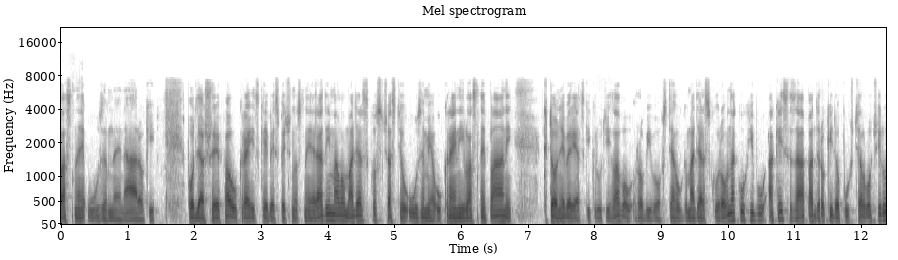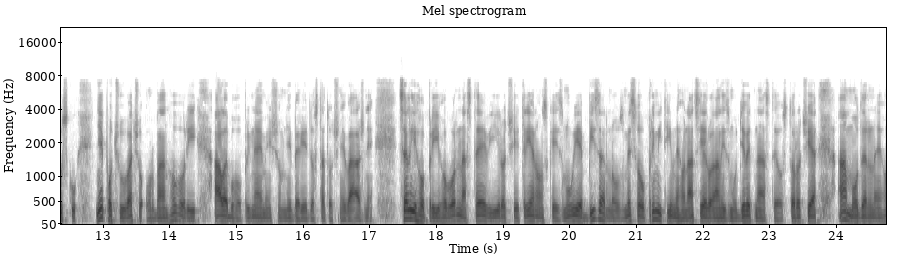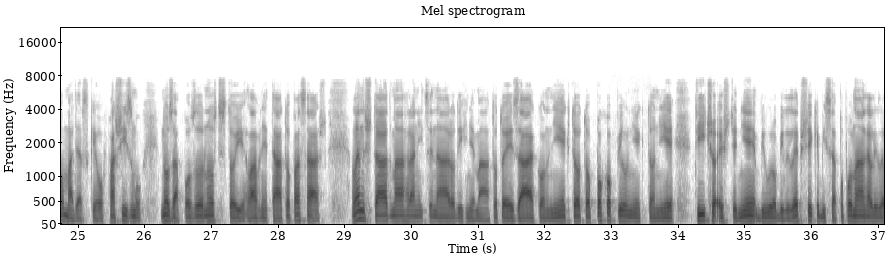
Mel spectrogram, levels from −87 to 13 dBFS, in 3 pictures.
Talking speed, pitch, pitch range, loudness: 155 wpm, 90 Hz, 85-105 Hz, -20 LUFS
